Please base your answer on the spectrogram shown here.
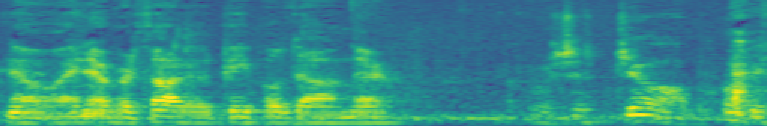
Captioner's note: voiceover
